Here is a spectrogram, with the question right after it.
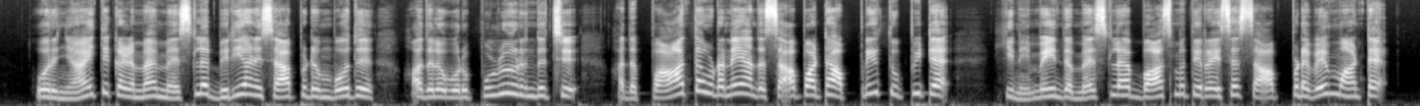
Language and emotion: Tamil, disgusted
